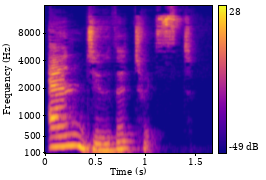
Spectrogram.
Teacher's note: And termina em D. Do começa em D. Você tem um D só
